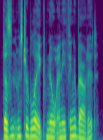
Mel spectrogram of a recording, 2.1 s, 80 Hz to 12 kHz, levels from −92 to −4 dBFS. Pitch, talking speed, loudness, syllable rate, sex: 170 Hz, 205 wpm, -18 LUFS, 5.8 syllables/s, female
